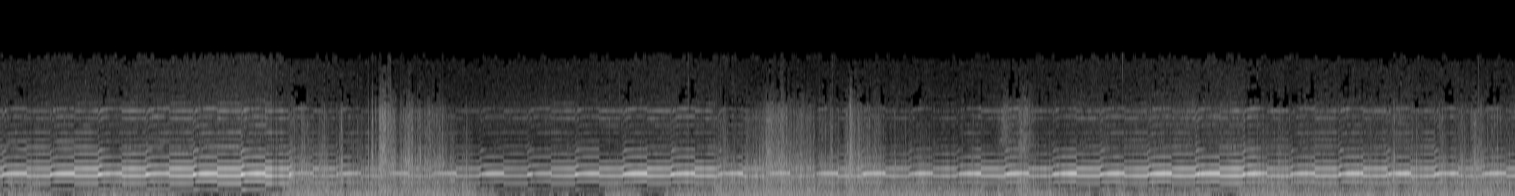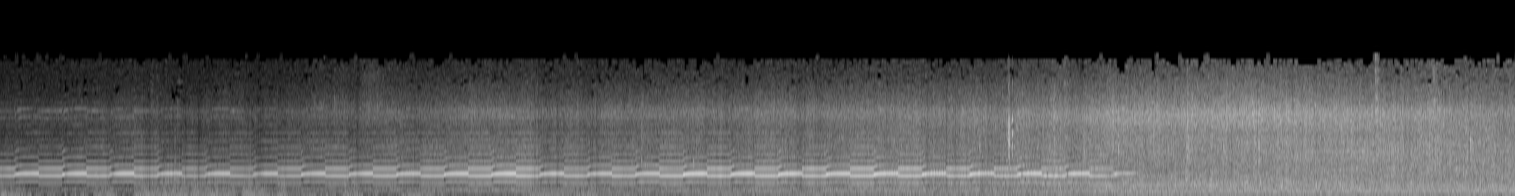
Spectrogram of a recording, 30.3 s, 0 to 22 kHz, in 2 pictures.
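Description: Level-crossing alarm warbling steadily over the growing engine noise of an approaching Class 44 'Peak' diesel locomotive with its Sulzer twelve-cylinder engine. In the last few seconds the locomotive's noise drowns the alarm out as it reaches the crossing.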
